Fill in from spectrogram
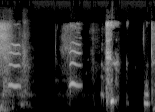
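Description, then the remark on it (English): A person hiccups four times, each a short, squeaky, voiced catch in the throat, spaced about a second apart, fairly loud with quiet gaps between. “you literally sound like a small child who has yeah, the hiccups or no.”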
